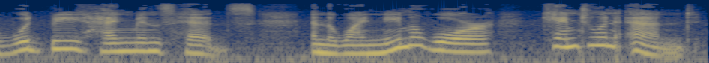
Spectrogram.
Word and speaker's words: Hueneme: to the Spanish version winema spelled with an H and you to make the W sound the wharf brought life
